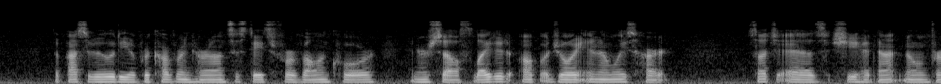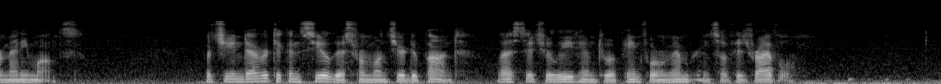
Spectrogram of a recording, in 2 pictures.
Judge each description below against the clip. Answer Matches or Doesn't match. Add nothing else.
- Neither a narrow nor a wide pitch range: Doesn't match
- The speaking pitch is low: Matches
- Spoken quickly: Doesn't match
